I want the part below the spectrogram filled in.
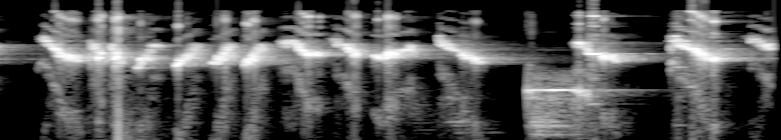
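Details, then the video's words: Full wild-style song of an oriental white-eye, intended to make other birds sing: rapid high downslurred twitters, broken briefly by a lower steady tone, then the twittering resumes. "SUARA PLECI GACOR NGALAS PANCING EMOSI BURUNG LAIN IKUT GACOR"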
